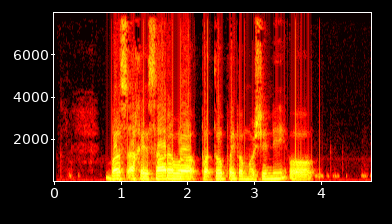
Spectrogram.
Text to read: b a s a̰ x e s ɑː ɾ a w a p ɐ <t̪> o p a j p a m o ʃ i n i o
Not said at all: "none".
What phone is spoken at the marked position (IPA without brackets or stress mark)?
t̪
